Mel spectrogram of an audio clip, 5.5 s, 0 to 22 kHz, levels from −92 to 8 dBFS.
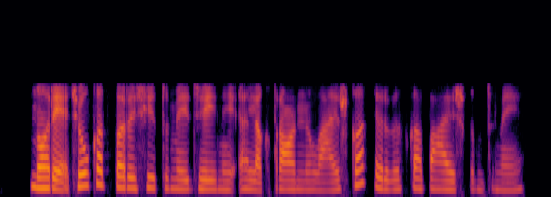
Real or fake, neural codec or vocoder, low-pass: fake; codec, 16 kHz, 16 kbps, FunCodec, trained on Chinese and English, 50 frames a second; 3.6 kHz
